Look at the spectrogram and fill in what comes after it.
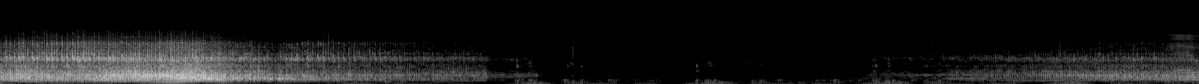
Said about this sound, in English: That's your car I saw parked just outside, isn't it? Yes. Go on out there. Get in it. I'll do the driving.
